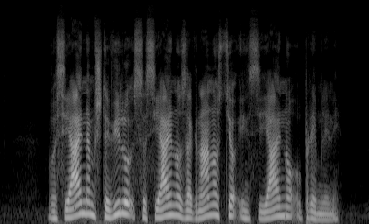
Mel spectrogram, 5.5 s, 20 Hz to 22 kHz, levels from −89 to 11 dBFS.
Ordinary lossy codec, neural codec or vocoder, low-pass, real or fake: Opus, 64 kbps; vocoder, 48 kHz, 128 mel bands, Vocos; 19.8 kHz; fake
